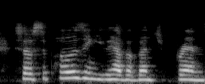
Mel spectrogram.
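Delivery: normal talking voice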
